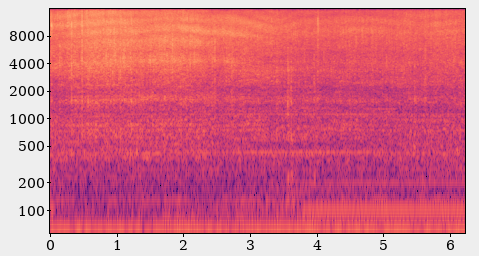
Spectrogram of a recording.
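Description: Ginger-green chilli paste sizzling in hot oil with cumin seeds in a pressure cooker as it is stirred with a silicone spatula. The sizzle is loudest just after the paste goes in and eases a little over the following seconds.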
